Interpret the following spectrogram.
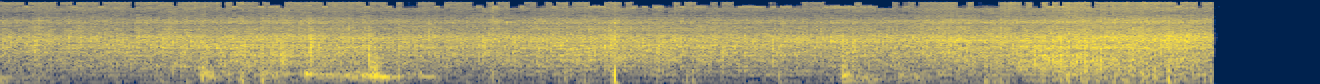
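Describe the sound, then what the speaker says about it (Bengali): Potatoes and cauliflower florets frying in oil in a pan, a loud dense sizzle running steadily throughout with occasional stirring scrapes, then cutting off abruptly just before the end. "এবার তাতে আমি ফুলকপিগুলো দিয়ে দিচ্ছি ফুলকপিগুলিও আবার মিনিট পাঁচেক ভেজে নেব"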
